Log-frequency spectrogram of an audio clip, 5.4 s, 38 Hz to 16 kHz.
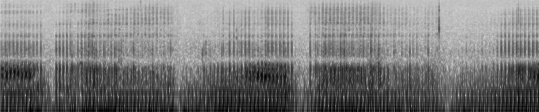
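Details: Male cat purring contentedly as his chin is scratched during a Cotswold sunrise, recorded on a Tascam DR-07X; deep, pulsing rumble broken by short breath pauses roughly every one and a half seconds.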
